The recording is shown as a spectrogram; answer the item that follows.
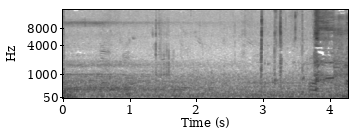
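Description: Low, steady rumble of outdoor background noise, with a few faint clicks.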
